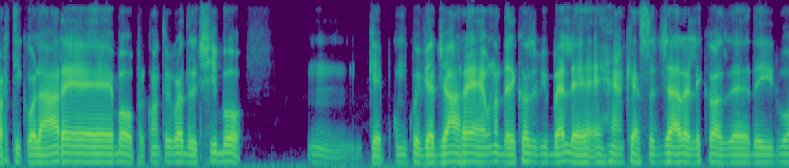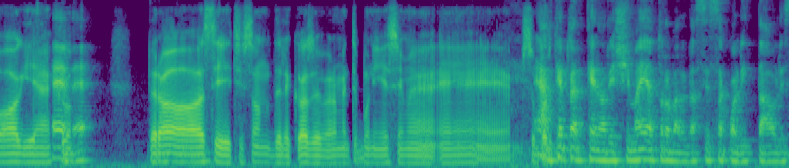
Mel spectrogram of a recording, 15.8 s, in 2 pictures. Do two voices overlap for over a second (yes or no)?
no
